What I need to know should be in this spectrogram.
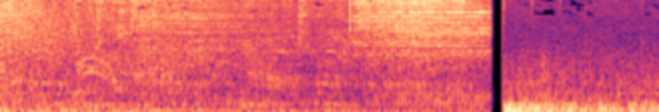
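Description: A bright chime rings out as a magic effect flares.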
